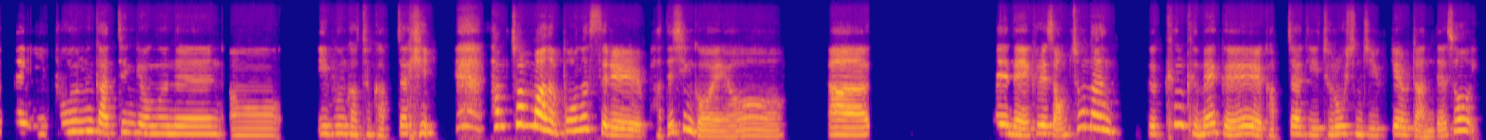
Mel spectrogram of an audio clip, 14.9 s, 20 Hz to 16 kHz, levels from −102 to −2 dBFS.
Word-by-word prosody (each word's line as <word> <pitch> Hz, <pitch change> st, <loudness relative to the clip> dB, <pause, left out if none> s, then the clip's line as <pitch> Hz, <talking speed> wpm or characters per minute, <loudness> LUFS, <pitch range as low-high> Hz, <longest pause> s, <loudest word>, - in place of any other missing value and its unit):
근데 245 Hz, -1 st, -1 dB
이분 250 Hz, +7 st, -3 dB
같은 235 Hz, 0 st, -1 dB
경우는 205 Hz, -2 st, -1 dB
어 175 Hz, 0 st, -5 dB, 0.4 s
이분 210 Hz, +1 st, -4 dB
같은 190 Hz, -1 st, -5 dB
갑자기 210 Hz, +5 st, -3 dB, 0.5 s
30,000,000 395 Hz, -2 st, +6 dB
원 245 Hz, -4 st, +2 dB
보너스를 210 Hz, -, +2 dB
받으신 230 Hz, -, -2 dB
거예요. 150 Hz, -, -3 dB, 0.4 s
아. 185 Hz, 0 st, +6 dB, 1.3 s
네네. 195 Hz, -7 st, +4 dB
그래서 210 Hz, -1 st, +2 dB
엄청난 330 Hz, -, -1 dB, 0.3 s
그 205 Hz, -1 st, -3 dB
큰 455 Hz, -, -1 dB
금액을 205 Hz, -, +2 dB
갑자기 180 Hz, +3 st, -3 dB
들어오신 200 Hz, +2 st, -2 dB
지 175 Hz, -2 st, -8 dB
6 170 Hz, 0 st, -13 dB
개월도 180 Hz, -4 st, -1 dB
안 145 Hz, +1 st, -5 dB
돼서 275 Hz, -, 0 dB
205 Hz, 225 characters per minute, -23 LUFS, 175-240 Hz, 1.3 s, 30,000,000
